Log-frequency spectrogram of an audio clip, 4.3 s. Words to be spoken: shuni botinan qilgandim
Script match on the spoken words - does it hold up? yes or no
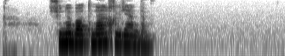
yes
